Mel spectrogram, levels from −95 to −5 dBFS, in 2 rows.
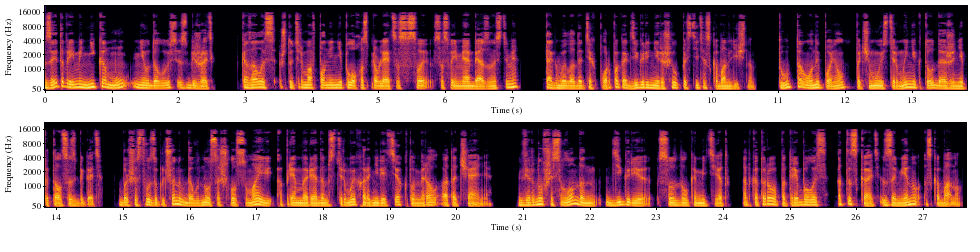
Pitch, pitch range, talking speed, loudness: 105 Hz, 100-120 Hz, 155 wpm, -17 LUFS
